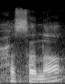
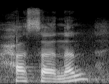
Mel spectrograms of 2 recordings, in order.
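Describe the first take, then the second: First: The word ends with a long a vowel. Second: The word ends with an n sound. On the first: The reader stops at this word. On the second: The reading continues without stopping.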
